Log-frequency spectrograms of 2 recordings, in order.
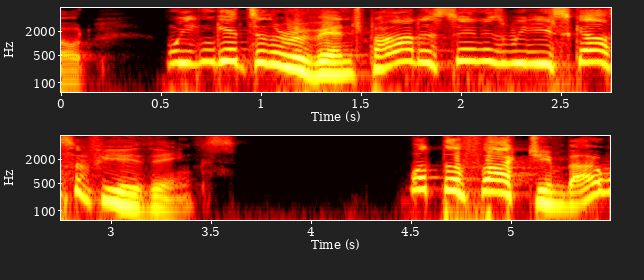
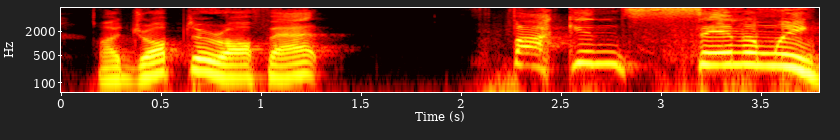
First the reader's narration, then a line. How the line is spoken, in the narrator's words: Sheila yelled at the top of her lungs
